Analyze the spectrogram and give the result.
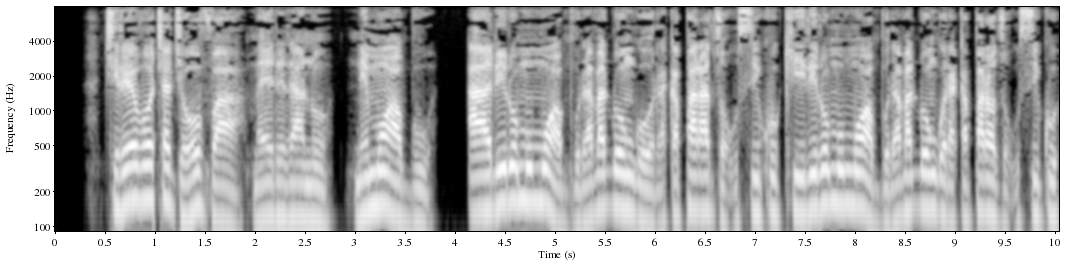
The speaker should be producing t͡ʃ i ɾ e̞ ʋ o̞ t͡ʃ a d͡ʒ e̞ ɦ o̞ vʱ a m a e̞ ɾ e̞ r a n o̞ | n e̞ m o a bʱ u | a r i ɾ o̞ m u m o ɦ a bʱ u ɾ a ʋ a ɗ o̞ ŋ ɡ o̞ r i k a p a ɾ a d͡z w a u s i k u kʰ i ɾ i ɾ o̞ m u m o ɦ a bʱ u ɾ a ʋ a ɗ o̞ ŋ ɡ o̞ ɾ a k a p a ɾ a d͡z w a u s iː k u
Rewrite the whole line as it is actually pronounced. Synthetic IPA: t͡ʃ i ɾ e̞ ʋ o̞ t͡ʃ a d͡ʒ e̞ ɦ o̞ vʱ a m a e̞ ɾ e̞ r a n o̞ | n e̞ m o a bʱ u | a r i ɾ o̞ m u m o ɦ a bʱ u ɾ a ʋ a ɗ o̞ ŋ ɡ o̞ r a k a p a ɾ a d͡z w a u s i k u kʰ i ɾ i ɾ o̞ m u m o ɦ a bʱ u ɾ a ʋ a ɗ o̞ ŋ ɡ o̞ ɾ a k a p a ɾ a d͡z w a u s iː k u

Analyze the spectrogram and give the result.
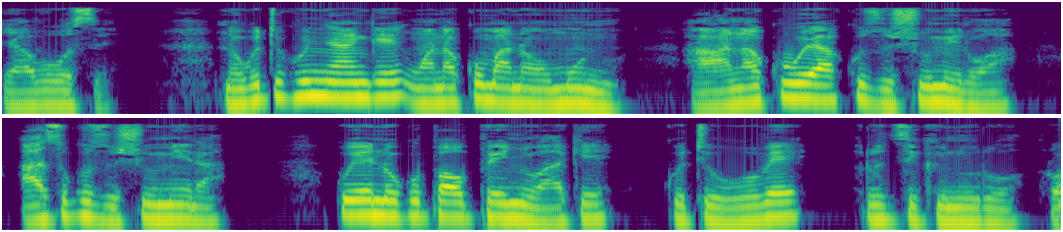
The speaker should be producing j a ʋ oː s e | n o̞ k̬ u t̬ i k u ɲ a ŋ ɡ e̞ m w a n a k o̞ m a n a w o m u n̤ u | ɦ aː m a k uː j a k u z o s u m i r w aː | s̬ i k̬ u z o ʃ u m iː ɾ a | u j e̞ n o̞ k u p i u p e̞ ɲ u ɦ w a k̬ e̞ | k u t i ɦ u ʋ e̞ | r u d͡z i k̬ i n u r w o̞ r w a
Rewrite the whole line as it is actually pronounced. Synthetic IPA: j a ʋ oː s e | n o̞ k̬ u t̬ i k u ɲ a ŋ ɡ e̞ m w a n a k o̞ m a n a w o m u n̤ u | ɦ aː n a k uː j a k u z o ʃ u m i r w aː | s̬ i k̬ u z o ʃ u m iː ɾ a | u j e̞ n o̞ k u p a u p e̞ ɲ u ɦ w a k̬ e̞ | k u t i ɦ u ʋ e̞ | r u d͡z i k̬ i n u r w o̞ r w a

